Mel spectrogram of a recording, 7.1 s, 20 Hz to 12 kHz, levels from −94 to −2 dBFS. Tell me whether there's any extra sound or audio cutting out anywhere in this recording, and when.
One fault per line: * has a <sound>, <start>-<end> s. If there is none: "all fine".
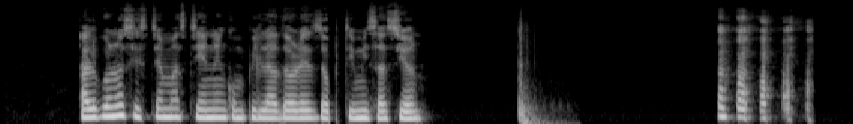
* has a thud, 4.3-4.8 s
* has a laugh, 6.0-6.8 s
